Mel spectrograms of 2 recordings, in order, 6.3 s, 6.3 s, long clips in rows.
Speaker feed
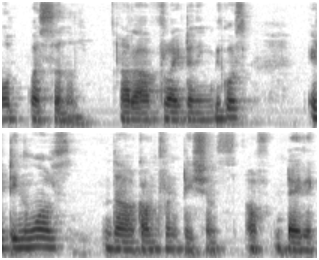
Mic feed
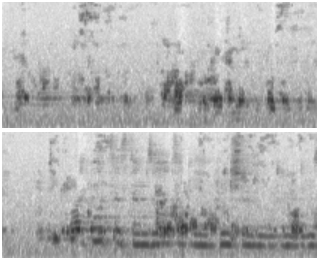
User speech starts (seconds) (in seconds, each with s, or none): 3.8 s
